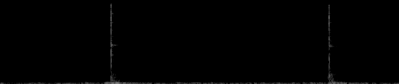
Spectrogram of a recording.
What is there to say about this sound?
TurningLampOn/Off
Click, House, Lamp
